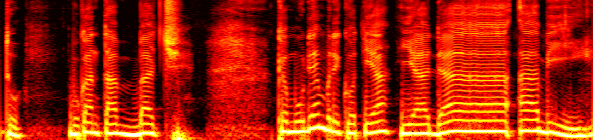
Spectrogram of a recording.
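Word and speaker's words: يدا أبي: Nah, di sini merupakan mad jaiz karena memang bukan dalam kondisi satu kalimat. Yada abi, ya. Yada abi merupakan dua kalimat yang berbeda. Yada dengan abi berbeda kalimat, sehingga itu harus dibaca jaiz, ya.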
